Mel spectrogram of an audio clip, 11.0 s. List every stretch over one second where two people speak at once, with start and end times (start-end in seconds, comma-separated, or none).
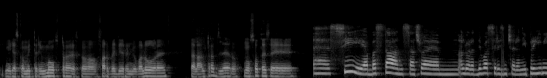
none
